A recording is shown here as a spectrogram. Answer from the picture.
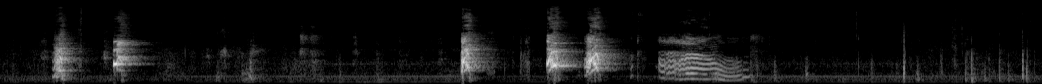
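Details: A dog named Jesse, afraid of cranberry juice, indoors: sharp single barks in two bursts, then a brief wavering whine-like call, with quiet gaps and small room noises.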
